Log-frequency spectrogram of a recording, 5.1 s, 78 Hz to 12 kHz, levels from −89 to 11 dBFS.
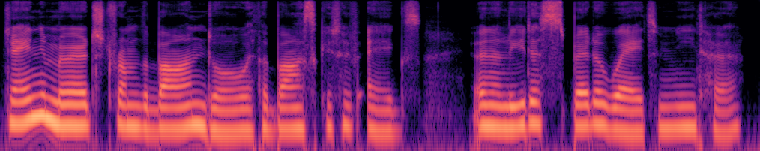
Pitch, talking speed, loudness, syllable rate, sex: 175 Hz, 215 wpm, -17 LUFS, 5.3 syllables/s, female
